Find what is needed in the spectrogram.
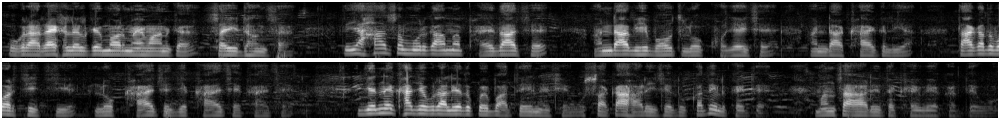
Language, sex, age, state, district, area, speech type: Maithili, male, 60+, Bihar, Araria, rural, spontaneous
